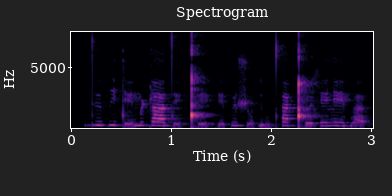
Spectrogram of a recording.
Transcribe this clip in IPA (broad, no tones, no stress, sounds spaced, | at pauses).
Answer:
d̪ ɨ p i t ḛ m ɨ ʈ a t̪ ḛ ǃʼ ḛ k ḛ p ʉ ʃ o̰ ɗ ṵ t̪ʰ a ǃʼ ɵ s e l e b ɐ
